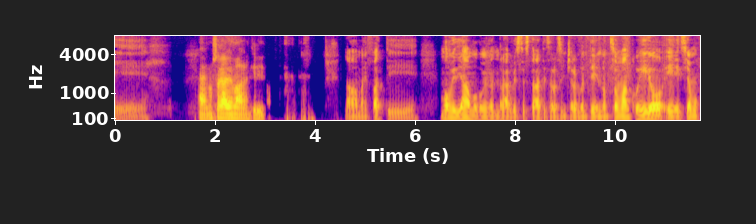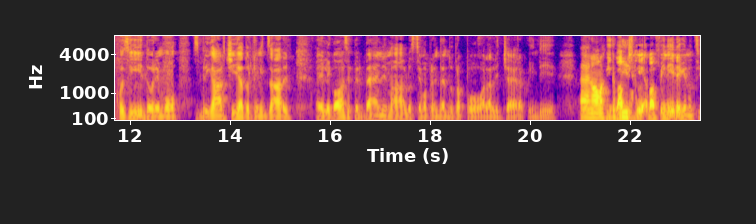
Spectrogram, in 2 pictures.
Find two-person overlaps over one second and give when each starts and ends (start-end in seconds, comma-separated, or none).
21.0-22.3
